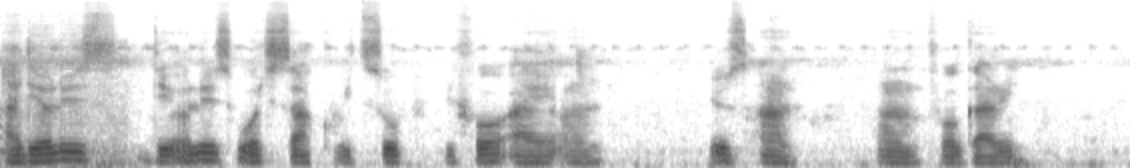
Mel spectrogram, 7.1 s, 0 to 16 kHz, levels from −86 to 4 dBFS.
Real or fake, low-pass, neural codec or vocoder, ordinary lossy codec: fake; 14.4 kHz; vocoder, 44.1 kHz, 128 mel bands every 256 samples, BigVGAN v2; Opus, 24 kbps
